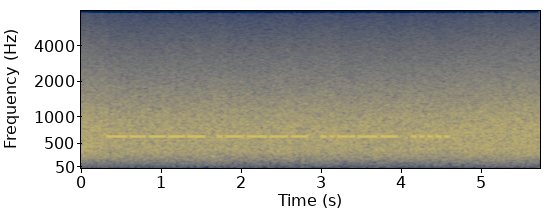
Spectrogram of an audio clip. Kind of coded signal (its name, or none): Morse code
